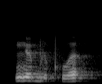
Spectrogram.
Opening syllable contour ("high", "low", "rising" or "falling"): high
